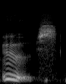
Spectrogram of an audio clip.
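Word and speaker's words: Uz: described as coming from a place called ooze and you spell that u z i have horrible handwriting please forgive me U is how you spell oo now while we can't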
